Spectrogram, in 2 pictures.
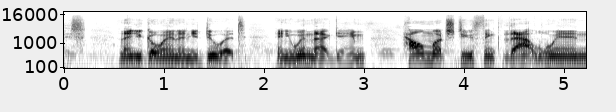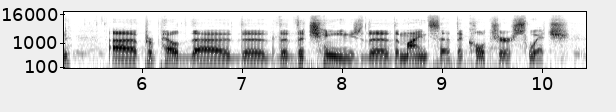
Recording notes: live from BYU Media Day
